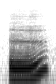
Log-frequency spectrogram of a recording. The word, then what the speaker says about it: eux: So masculine form is e, alright, final X is not pronounced, e, repeat, e, okay, and then feminine form, elle, final S is not pronounced, elle, repeat, elle, okay.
